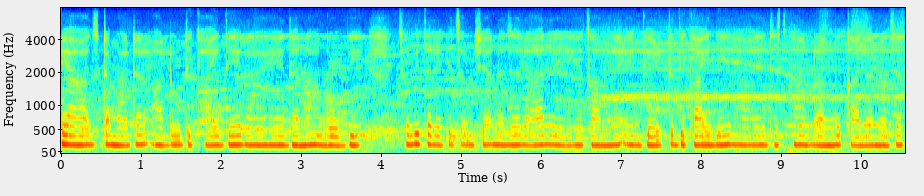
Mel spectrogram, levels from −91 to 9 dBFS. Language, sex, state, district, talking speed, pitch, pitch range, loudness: Hindi, female, Uttar Pradesh, Hamirpur, 165 wpm, 185 Hz, 180-195 Hz, -16 LUFS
